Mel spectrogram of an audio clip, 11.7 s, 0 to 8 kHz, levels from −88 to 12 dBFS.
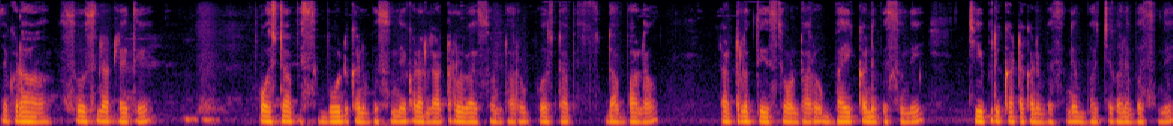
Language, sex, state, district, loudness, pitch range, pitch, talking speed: Telugu, male, Andhra Pradesh, Srikakulam, -19 LUFS, 110-125 Hz, 115 Hz, 105 wpm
